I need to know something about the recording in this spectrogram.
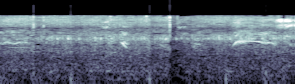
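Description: Small Isuzu fire truck's engine running as it rolls slowly past at close range, a steady low rumble, with voices mixed in.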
